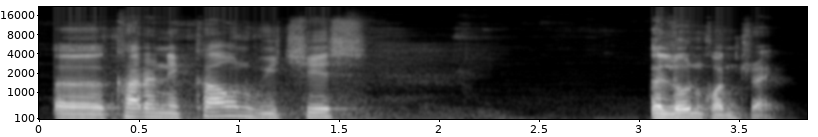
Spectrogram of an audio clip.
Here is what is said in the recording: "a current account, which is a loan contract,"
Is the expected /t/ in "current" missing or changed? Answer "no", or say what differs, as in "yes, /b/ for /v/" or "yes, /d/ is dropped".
yes, /t/ is dropped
